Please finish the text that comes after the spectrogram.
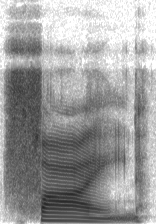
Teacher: And this is I. So your jaw starts lower, ah, and ends with the E. So your tongue has to rise.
